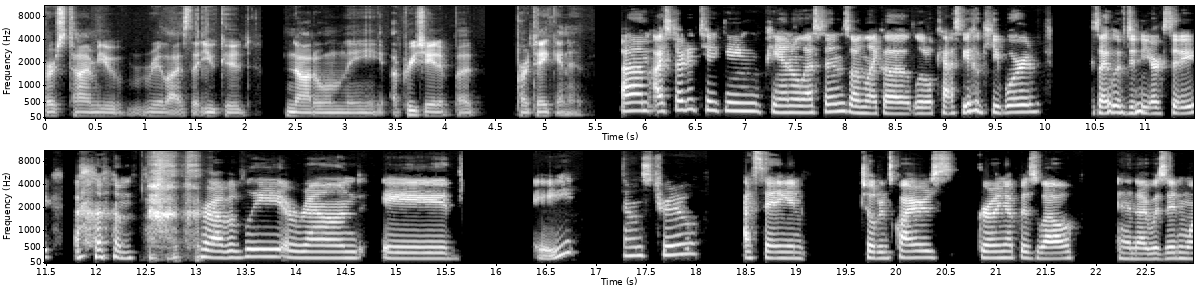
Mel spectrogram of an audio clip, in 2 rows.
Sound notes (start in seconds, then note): 12.4 laughter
